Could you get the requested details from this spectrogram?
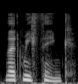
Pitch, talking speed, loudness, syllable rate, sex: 190 Hz, 230 wpm, -20 LUFS, 4.5 syllables/s, female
